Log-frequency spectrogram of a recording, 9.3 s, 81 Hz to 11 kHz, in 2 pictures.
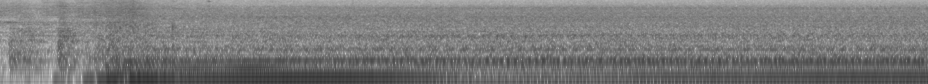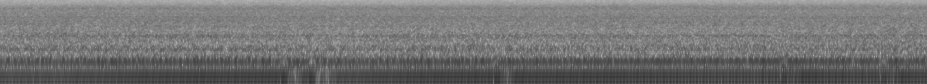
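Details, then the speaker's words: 1993 Geo Tracker 8V 1.6L Suzuki engine, first start after head gasket, valve adjustment and starter replacement: fires quickly into a loud idle that is mostly even but still stumbles slightly; rough idle. "I think she sounds good. She's still stumbling a bit."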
